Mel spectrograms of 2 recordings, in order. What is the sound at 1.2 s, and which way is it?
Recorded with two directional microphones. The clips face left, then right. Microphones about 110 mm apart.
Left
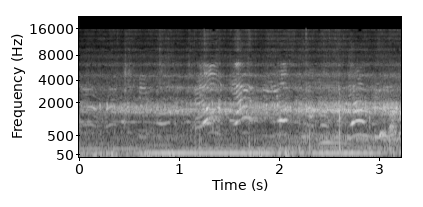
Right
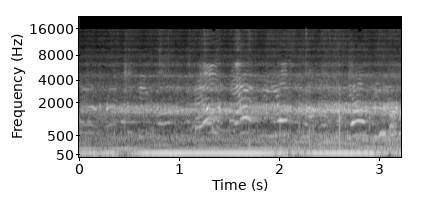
Children playing, 20° right (ahead or behind).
